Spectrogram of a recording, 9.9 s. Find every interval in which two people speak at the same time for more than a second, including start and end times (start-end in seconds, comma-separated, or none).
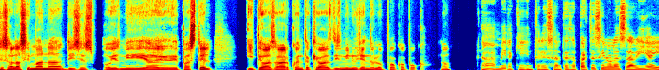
none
